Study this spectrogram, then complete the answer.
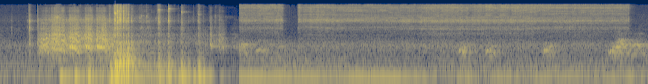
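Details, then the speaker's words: Old cafe racer motorcycle after rewiring, with water coming out of the exhaust. A slow, uneven starter churn that never catches; owner suspects water in the cylinders and poor compression. Cranks but won't start. "well maybe the compression we do have is because of the water and the cylinders is terrible anymore"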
